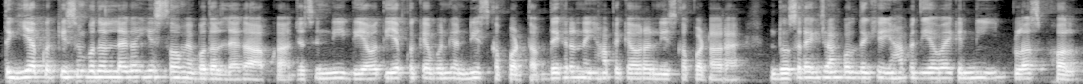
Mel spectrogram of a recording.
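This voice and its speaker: Male tutor, slightly raised pitch, explanatory lecture style, rhetorical questions, exam coaching. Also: fairly quick, darkish tone. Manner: explanatory, repeats filler words, rhetorical questions to students. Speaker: teacher. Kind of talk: exam-prep grammar lecture.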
